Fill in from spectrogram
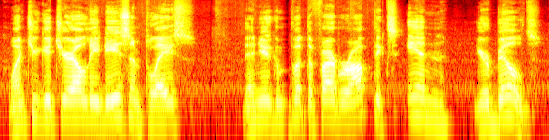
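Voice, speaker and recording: Building a paper model on a casual livestream, a man from Washington State, USA, rambles in a folksy way and chuckles often. His voice is a little high and bright, with a steady, forceful tone and a moderate pace.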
